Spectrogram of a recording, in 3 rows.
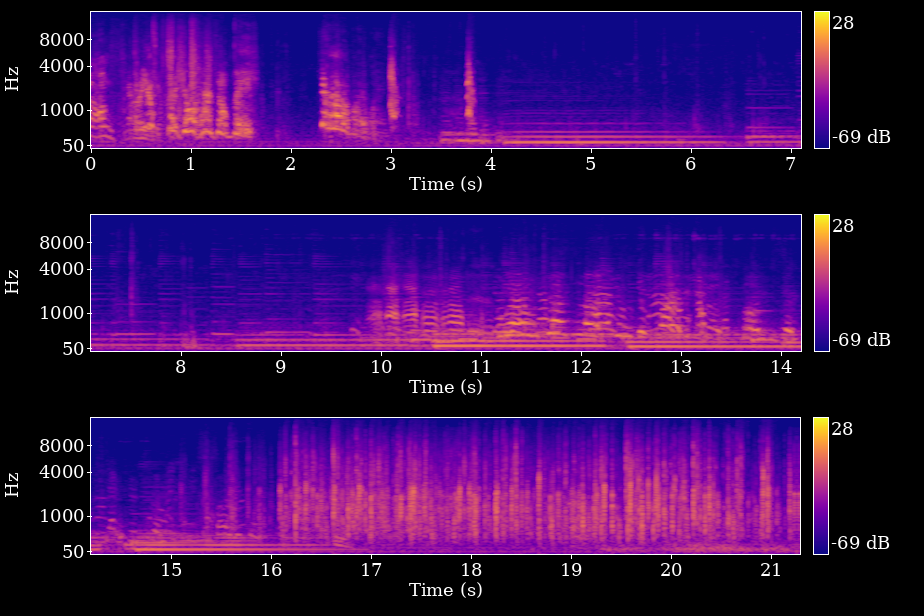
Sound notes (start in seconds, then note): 3.5 William barking; 7.0 upbeat music; 9.7 man laughing; 10.7 children speaking faintly; 15.1 crowd applauding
